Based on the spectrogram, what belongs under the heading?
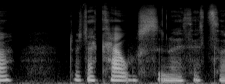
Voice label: "caws", Welsh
